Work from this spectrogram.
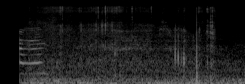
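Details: White stray cat living on the street, slapping away other cats that approach her; one short, clear, tonal meow right at the start, then only low outdoor street rumble and faint background noise.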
